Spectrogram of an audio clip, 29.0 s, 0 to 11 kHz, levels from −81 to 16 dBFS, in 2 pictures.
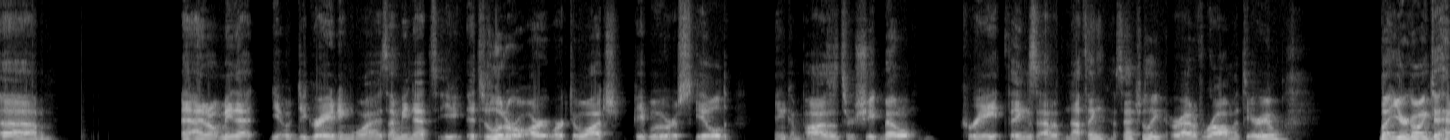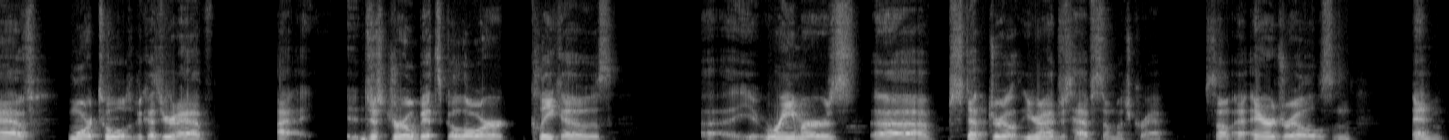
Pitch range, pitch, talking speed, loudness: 95-125 Hz, 105 Hz, 155 wpm, -17 LUFS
